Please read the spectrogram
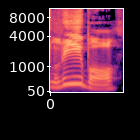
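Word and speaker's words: Lieble: So apparently I was just talking to myself, going, Liebel. But it's Liebel.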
